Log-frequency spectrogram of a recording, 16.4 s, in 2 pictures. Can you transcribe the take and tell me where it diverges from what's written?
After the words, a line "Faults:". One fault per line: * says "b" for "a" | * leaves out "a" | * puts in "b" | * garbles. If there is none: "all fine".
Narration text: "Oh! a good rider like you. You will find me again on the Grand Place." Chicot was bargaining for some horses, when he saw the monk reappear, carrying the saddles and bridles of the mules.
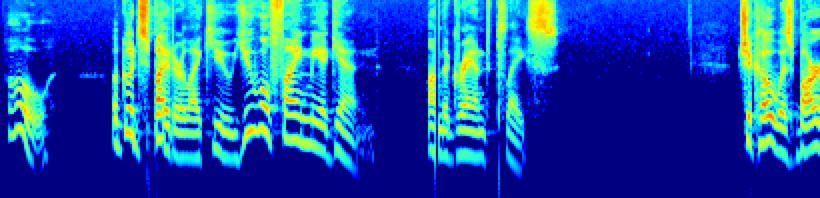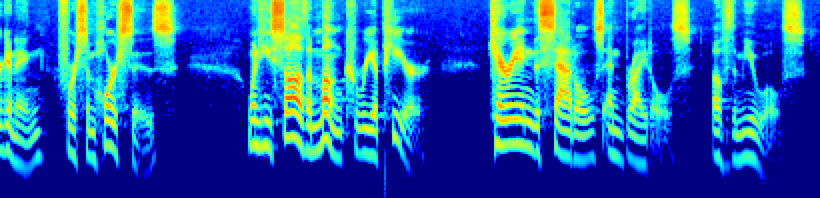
"Oh! a good spider like you. You will find me again on the Grand Place." Chicot was bargaining for some horses, when he saw the monk reappear, carrying the saddles and bridles of the mules.
Faults:
* says "spider" for "rider"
